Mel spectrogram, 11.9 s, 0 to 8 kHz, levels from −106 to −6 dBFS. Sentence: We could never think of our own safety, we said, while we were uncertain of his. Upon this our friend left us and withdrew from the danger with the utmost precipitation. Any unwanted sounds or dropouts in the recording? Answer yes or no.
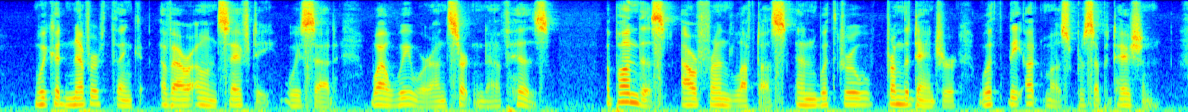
no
